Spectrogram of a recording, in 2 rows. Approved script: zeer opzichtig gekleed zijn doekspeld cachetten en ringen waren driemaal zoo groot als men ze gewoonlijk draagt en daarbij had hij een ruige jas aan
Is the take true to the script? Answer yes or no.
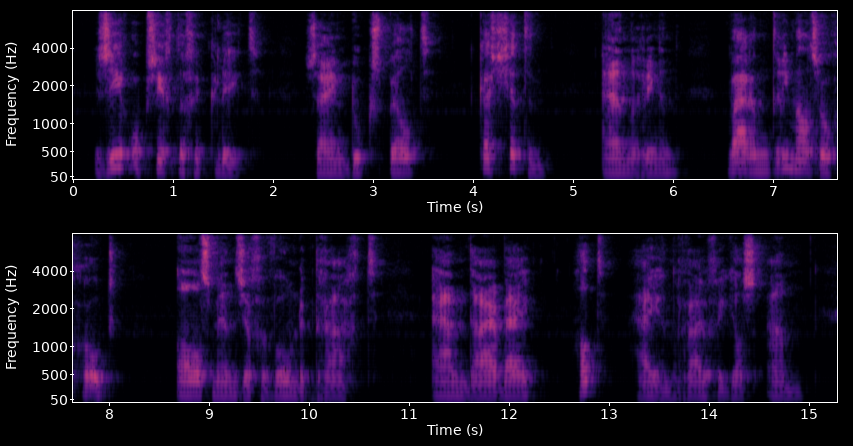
yes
